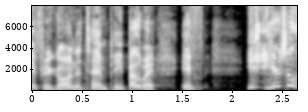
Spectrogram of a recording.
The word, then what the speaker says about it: Tempe: Then you have to pronounce the name of the city correctly. It's Tempe. Tempe, not Tempe.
